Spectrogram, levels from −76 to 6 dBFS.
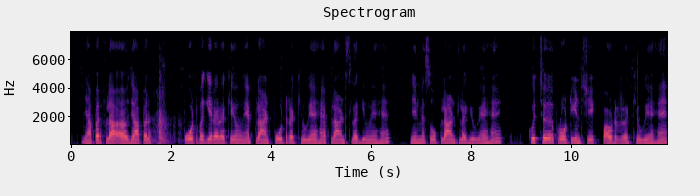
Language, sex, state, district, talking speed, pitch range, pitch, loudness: Hindi, female, Uttar Pradesh, Jalaun, 140 wpm, 205-225 Hz, 215 Hz, -32 LUFS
